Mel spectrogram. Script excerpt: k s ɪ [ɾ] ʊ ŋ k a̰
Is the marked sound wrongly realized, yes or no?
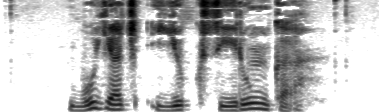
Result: no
